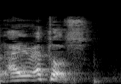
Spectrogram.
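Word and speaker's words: aoratos: A-O-R, A-O-R, A-T-O-S, Colossians 1. Yeah, right, Colossians 1. So, the word invisible, yeah, is the word ariatos.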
